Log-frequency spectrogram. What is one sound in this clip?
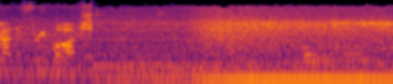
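Water sprays and drums hard against a car windshield.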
